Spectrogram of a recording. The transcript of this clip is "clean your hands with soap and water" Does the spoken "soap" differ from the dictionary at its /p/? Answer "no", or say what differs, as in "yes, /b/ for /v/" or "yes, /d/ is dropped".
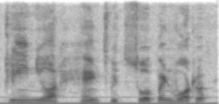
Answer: no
